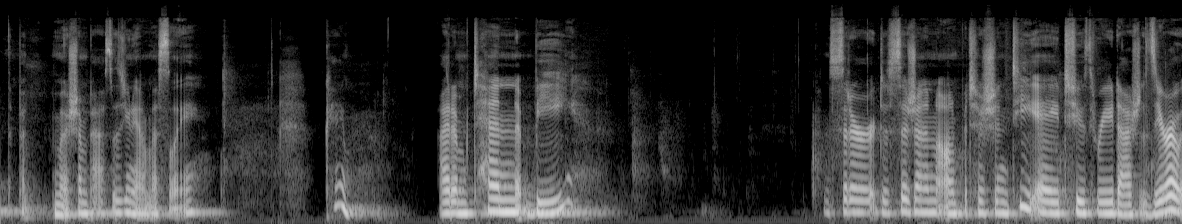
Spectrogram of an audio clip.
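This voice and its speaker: A woman chairs a public board meeting with formal, procedural phrasing. Her voice is mid-pitched and mellow, with noticeable fry.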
